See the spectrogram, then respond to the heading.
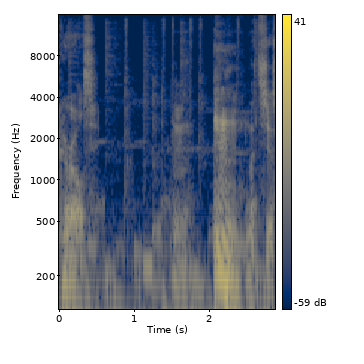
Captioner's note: clears throat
